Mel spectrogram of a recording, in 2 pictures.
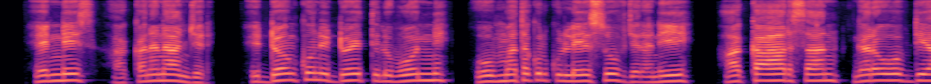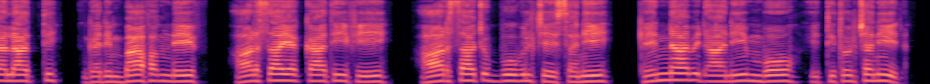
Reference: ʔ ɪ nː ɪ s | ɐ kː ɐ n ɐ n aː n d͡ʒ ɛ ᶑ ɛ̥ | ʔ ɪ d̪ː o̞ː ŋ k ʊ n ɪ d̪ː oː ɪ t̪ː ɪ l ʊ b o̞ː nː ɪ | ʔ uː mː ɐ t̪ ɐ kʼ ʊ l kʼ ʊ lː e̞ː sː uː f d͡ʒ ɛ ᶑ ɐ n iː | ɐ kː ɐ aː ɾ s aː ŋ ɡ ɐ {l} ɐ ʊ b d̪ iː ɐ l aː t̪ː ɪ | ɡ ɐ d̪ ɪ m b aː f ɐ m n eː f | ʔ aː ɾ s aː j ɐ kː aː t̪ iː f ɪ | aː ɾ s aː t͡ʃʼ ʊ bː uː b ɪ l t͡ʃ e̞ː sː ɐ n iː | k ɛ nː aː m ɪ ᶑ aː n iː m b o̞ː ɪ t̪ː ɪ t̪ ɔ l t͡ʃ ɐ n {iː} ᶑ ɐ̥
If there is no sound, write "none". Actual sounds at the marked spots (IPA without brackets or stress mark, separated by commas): ɾ, iː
